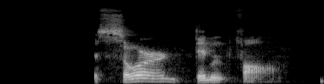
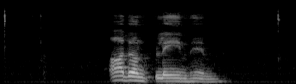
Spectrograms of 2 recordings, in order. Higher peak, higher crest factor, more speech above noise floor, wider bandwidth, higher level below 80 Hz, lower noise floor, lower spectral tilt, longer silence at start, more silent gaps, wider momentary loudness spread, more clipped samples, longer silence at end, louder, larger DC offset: first, -6 dBFS vs -10 dBFS; about the same, 18 dB vs 20 dB; first, 56 dB vs 41 dB; about the same, 14.5 kHz vs 13.5 kHz; about the same, -66 dBFS vs -68 dBFS; first, -77 dBFS vs -66 dBFS; about the same, -5 dB/octave vs -5 dB/octave; second, 0.95 s vs 1.1 s; neither; second, 12 LU vs 22 LU; neither; second, 0.5 s vs 0.75 s; first, -21 LUFS vs -26 LUFS; neither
